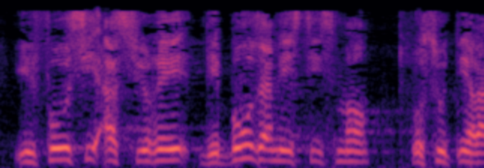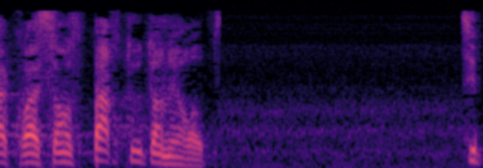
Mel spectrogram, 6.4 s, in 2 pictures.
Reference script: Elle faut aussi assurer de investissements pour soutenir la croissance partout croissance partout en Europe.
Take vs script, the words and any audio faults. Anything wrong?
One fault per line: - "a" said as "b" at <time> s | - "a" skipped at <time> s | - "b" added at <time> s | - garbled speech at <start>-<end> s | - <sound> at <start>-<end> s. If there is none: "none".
- "Elle" said as "Il" at 0.1 s
- "bons" added at 1.4 s
- "croissance partout" skipped at 4.2 s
